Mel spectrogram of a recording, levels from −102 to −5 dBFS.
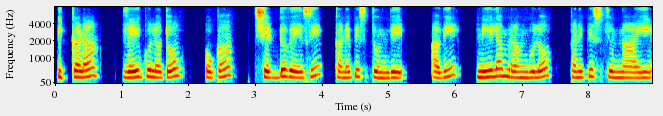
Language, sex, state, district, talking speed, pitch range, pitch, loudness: Telugu, female, Telangana, Mahabubabad, 65 wpm, 230-275 Hz, 245 Hz, -18 LUFS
